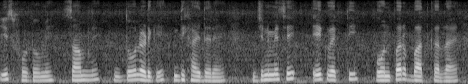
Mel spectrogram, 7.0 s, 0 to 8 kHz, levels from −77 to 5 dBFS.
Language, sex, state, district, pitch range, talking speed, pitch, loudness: Hindi, male, Uttar Pradesh, Shamli, 140-170 Hz, 170 wpm, 150 Hz, -16 LUFS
